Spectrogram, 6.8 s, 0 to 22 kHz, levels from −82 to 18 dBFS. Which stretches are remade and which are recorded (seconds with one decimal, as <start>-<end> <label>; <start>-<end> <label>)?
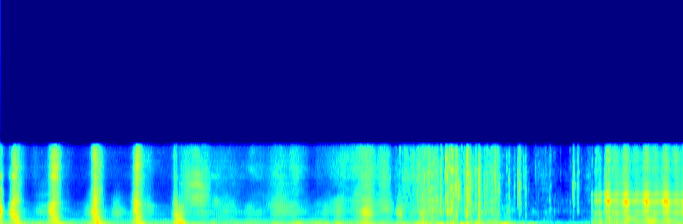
0.0-3.9 remade; 3.9-6.1 recorded; 6.1-6.8 remade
